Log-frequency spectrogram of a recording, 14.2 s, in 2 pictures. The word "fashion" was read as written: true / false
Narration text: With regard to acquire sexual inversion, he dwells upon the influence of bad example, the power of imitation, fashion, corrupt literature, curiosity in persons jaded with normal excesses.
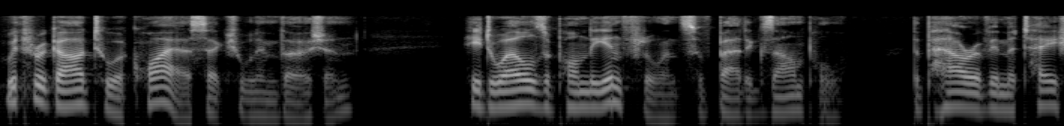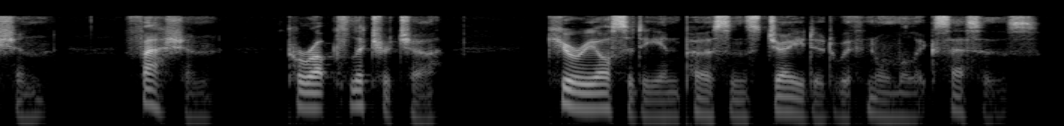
true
